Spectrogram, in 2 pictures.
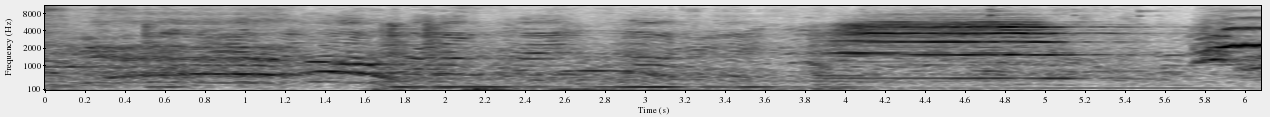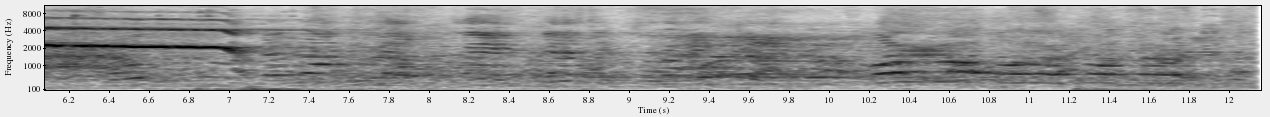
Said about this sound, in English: That's what the girly screams.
